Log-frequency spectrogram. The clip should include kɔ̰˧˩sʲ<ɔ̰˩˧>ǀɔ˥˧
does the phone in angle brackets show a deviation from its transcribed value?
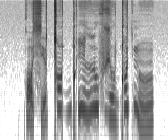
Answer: yes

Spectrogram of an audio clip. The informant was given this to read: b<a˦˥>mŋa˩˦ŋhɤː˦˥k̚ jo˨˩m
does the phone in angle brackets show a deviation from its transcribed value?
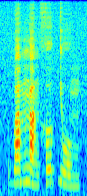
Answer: no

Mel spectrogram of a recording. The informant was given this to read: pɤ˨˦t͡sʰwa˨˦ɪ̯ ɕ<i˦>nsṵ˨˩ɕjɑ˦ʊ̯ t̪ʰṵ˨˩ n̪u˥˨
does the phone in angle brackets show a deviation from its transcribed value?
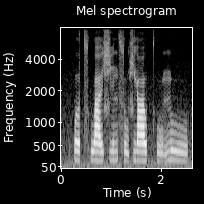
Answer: yes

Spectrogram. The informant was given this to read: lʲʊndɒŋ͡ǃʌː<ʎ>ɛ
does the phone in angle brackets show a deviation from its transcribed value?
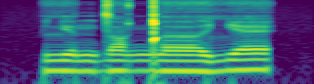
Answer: no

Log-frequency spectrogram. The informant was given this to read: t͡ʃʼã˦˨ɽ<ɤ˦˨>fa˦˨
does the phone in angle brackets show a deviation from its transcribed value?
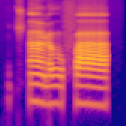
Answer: no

